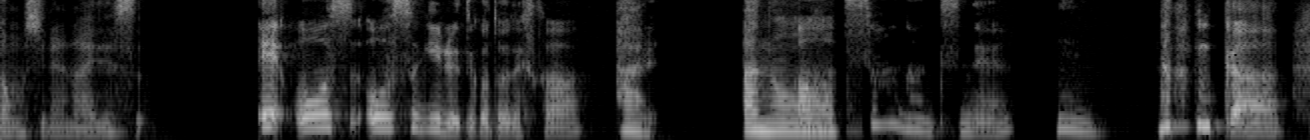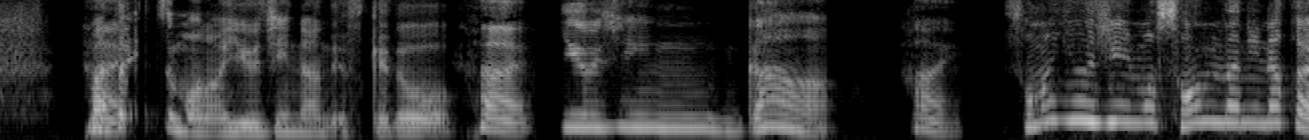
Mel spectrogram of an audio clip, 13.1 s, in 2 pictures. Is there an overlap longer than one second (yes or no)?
no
